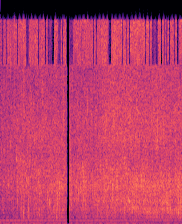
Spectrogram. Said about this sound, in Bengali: পেঁয়াজটাকে একদম সুন্দর লাল লাল করে ভেজে নেব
